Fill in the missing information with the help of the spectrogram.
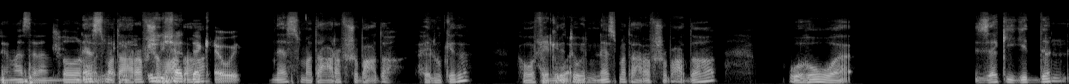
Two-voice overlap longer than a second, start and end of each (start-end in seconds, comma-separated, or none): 0.7-2.1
